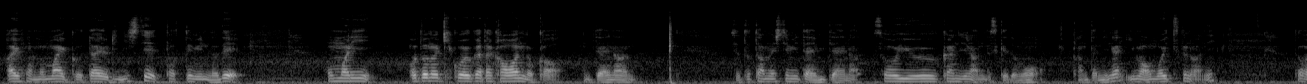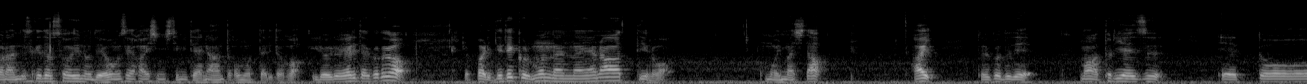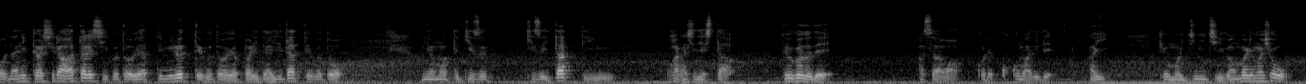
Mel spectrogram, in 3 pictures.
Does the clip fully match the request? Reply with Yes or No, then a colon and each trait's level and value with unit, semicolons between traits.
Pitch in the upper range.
No: low, 115 Hz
